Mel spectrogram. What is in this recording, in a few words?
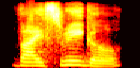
"viceregal", Indian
